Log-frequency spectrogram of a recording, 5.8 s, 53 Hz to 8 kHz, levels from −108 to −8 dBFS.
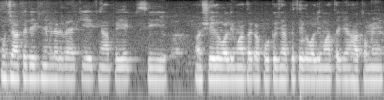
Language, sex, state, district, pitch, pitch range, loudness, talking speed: Hindi, male, Haryana, Rohtak, 140 Hz, 135-145 Hz, -19 LUFS, 280 wpm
